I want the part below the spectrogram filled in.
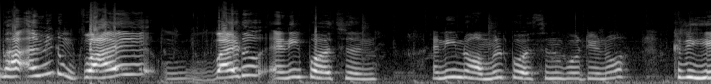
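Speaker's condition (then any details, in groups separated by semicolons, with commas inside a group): Cerebral palsy; since early childhood, childhood physical and occupational therapy; about 22 years under developmental care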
